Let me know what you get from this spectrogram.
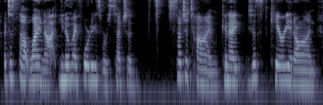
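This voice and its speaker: A woman's voice: medium pitch, normal speed, fairly bright tone. A woman in her fifties, a chef hosting a cookbook series, talking candidly to a desk webcam in a small cooking studio, with lots of ums. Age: 50s. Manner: chatty and candid, many ums. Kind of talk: casual chat to camera.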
